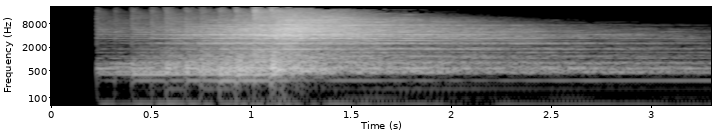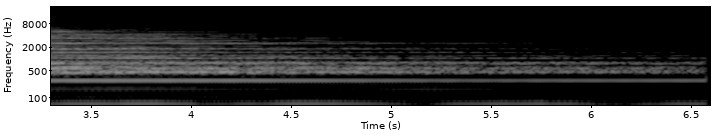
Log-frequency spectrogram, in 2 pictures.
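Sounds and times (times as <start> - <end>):
Sabian 16-inch AA rock crash cymbal: 0.3 - 5.3.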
